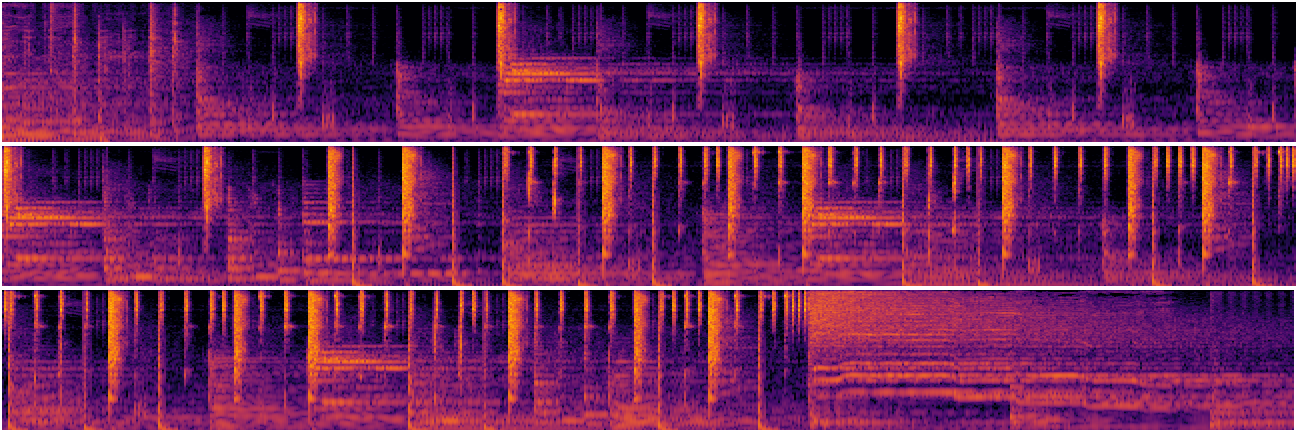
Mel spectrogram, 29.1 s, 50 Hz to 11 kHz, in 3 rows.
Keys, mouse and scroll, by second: 3.5 Return, 4.5 click, 5.5 space, 5.8 0, 6.9 click, 8.4 ctrl+d, 13.5-19.9 drag, 22.4-27.3 drag, 28.3-29.1 drag.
